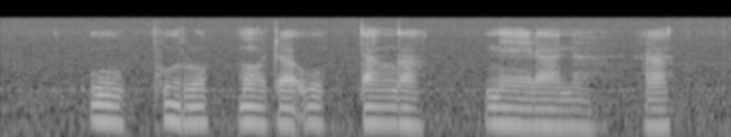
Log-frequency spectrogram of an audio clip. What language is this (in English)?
Venda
